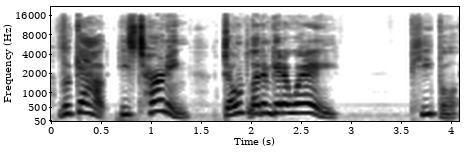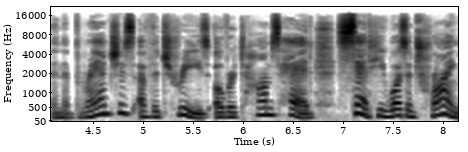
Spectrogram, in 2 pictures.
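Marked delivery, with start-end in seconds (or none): 0.1-2.9 excited crowd. A narrator's reading. Townsfolk shouting as Potter approaches, high and alarmed. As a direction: warn the crowd he may run.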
